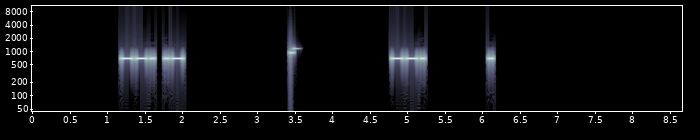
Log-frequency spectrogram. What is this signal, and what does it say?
Morse code, heard as a keyed tone, about 25 wpm, spaced as for 13 wpm, 700 Hz. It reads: GA GE
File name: Top 20 QSO Elements - 6x Character Spacing - 25wpm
